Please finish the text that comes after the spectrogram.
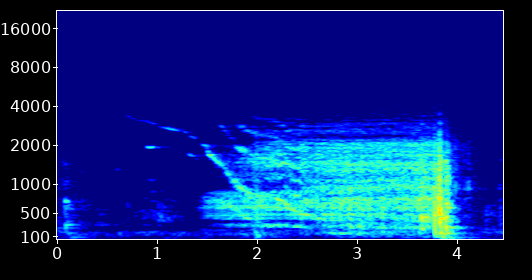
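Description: A long, groaning creak of a door swinging slowly shut, rising loud for a couple of seconds before ending in a solid thump as it closes. No voices.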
